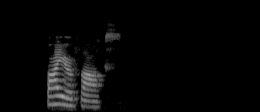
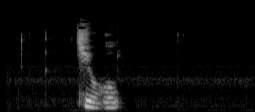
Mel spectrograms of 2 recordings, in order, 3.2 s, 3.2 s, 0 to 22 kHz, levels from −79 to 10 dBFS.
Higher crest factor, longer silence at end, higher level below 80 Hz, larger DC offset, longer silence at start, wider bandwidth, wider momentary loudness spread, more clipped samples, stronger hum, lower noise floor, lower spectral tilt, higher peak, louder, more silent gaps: about the same, 22 dB vs 22 dB; about the same, 1.75 s vs 1.7 s; second, under -90 dBFS vs -76 dBFS; neither; second, 0.6 s vs 0.95 s; about the same, 11 kHz vs 10.5 kHz; second, 21 LU vs 27 LU; neither; neither; first, -84 dBFS vs -65 dBFS; second, -2 dB/octave vs -3.5 dB/octave; second, -14 dBFS vs -4 dBFS; second, -29 LUFS vs -22 LUFS; neither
